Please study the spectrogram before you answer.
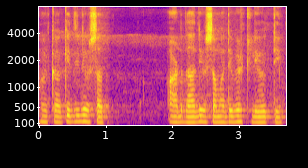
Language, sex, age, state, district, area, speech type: Marathi, male, 18-30, Maharashtra, Satara, urban, spontaneous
